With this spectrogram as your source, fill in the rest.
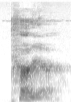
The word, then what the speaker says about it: Puryear: This next one, I in my mind, I think I would have said Puryear. Puryear. Well, yeah, it's pronounced Puryear.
